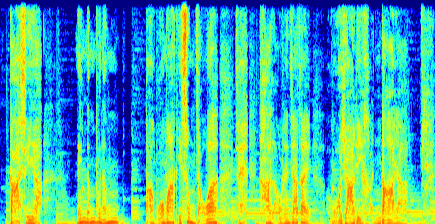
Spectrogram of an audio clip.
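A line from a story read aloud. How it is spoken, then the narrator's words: Lowered voice. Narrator (Chinese): 聂圭压低了声音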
